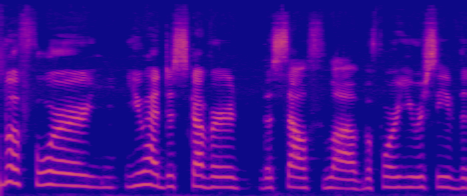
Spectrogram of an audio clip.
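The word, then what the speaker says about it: CELLpH: wellness program, which is the Self Love, CELL, small p, capital H, pronounced self.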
